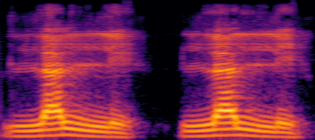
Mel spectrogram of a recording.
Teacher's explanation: devam edelimi tenvinden Sonra lam gelmiş idgam Bilun ne tecvidi var Şu leyi şeddeli gibi okuyoruz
